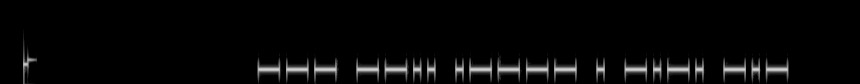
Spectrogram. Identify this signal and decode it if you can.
Morse code, heard as a keyed tone, about 17 wpm, 700 Hz. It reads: OZ1ECK
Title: DXCC-100 Call Signs - 6 Characters - Repeated 3x - 17wpm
